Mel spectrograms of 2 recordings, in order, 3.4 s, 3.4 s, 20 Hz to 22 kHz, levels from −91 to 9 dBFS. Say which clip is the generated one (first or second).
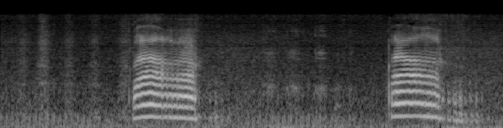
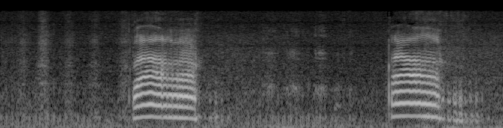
first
